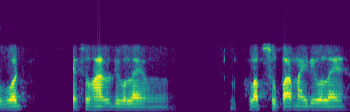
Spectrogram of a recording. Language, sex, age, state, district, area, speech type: Assamese, male, 30-45, Assam, Charaideo, urban, conversation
